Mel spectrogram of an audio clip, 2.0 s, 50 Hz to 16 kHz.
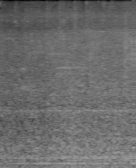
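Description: Cairo Metro Line 1 train pulling into the station, a steady low hum that grows slightly louder as it approaches.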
